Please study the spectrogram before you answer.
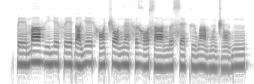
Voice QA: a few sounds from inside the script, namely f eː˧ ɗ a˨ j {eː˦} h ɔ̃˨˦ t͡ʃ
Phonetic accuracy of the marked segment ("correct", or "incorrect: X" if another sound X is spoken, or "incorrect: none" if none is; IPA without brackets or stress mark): correct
